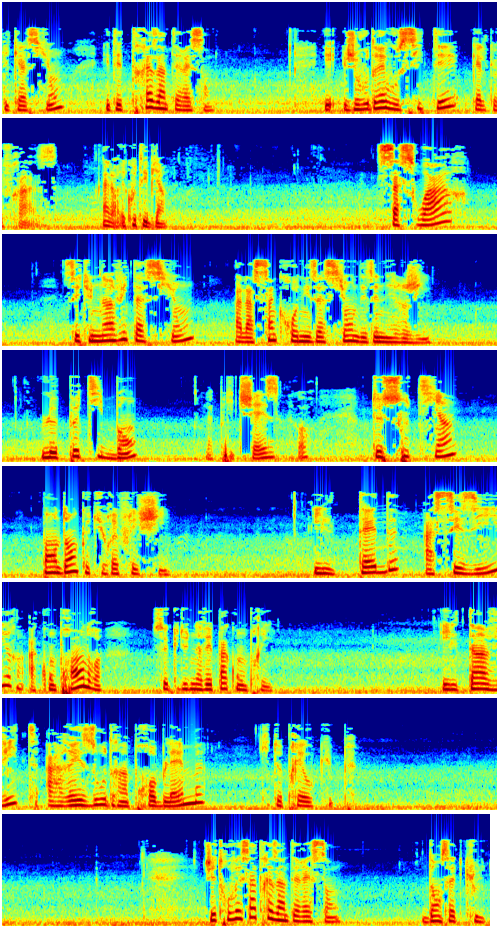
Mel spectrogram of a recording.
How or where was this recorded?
outdoors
